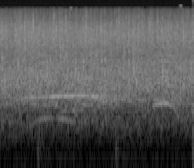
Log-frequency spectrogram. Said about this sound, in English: Thanks be unto God, He chose us. We did not choose Him. Clap your hands and praise Him for that.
